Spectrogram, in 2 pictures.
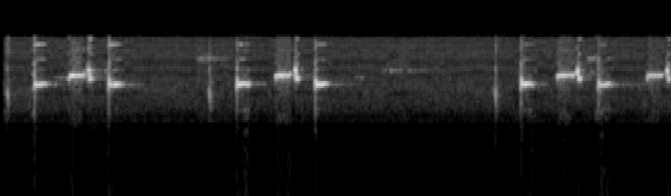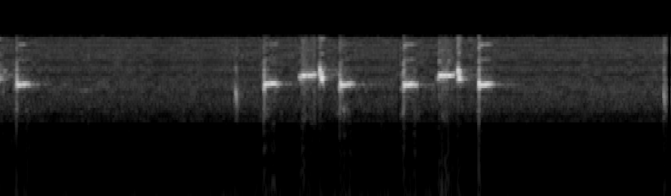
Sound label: platycercus elegans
